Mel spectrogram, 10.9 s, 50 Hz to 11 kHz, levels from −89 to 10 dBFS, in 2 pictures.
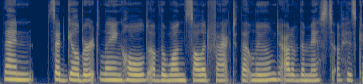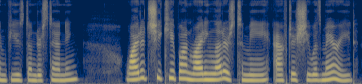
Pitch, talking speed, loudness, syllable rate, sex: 220 Hz, 180 wpm, -18 LUFS, 4.7 syllables/s, female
